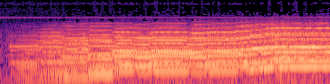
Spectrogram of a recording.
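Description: Brass-led orchestral cartoon score: sustained chords climbing step by step in pitch, swelling in from quiet over the first second.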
